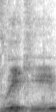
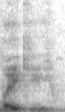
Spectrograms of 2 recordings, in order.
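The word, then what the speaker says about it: Leakey: a little town that looks like it should pronounce leaky but for some reason known only to texans it's called lakey there are several features that make this such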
